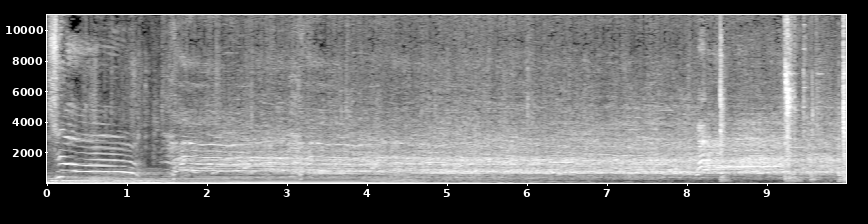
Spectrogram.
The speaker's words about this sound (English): Our little force went wildly yelling as they charged toward the Viking advance party.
